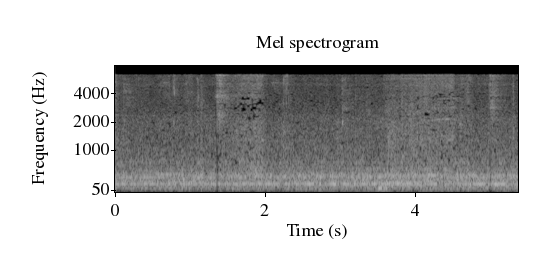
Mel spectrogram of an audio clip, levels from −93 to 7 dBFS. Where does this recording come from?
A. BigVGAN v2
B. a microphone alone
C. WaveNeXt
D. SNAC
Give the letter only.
B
